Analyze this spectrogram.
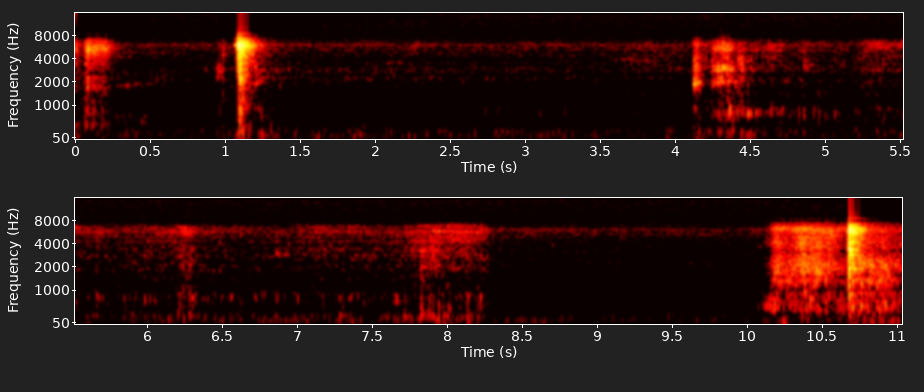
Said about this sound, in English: everyone else is gonna take one bong rip too. Oh, I gotta find a fucking lighter. Where the fuck did the mine go? I just had the fucking lighter fairies, man. They're everywhere. All right, found it. Uh, so everybody take a tug with me real quick.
